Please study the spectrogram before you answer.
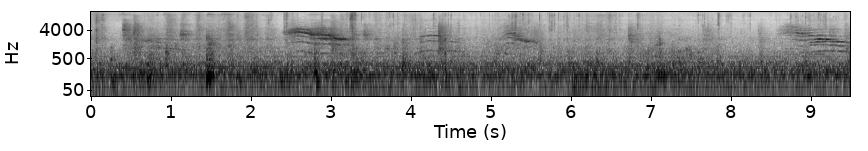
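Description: A Maine Coon kitten gives thin, high meows, each sliding downward, spaced a few seconds apart.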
